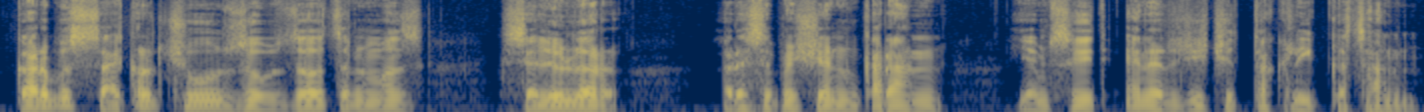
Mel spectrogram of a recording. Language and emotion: Kashmiri, neutral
